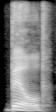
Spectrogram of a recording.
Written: billed

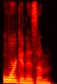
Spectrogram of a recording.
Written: organism

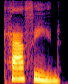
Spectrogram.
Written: caffeine

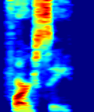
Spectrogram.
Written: farsi

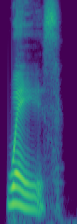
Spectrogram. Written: weighs

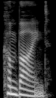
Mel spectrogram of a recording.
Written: combined

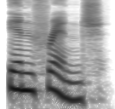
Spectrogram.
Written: infringe

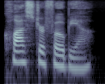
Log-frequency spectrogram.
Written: claustrophobia

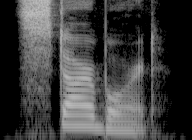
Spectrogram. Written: starboard

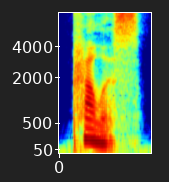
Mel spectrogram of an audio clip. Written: palace

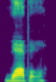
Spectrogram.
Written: wobble

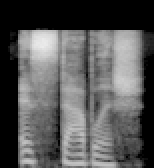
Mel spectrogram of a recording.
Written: establish

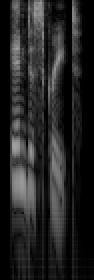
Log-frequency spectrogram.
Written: indiscreet

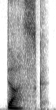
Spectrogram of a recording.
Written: dusk

